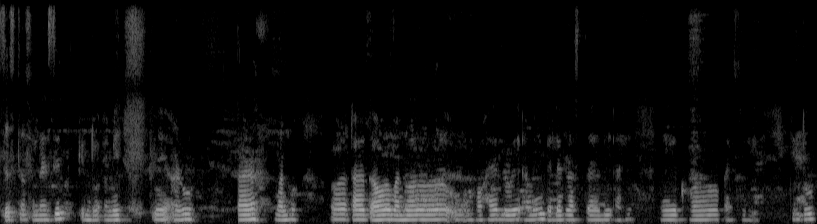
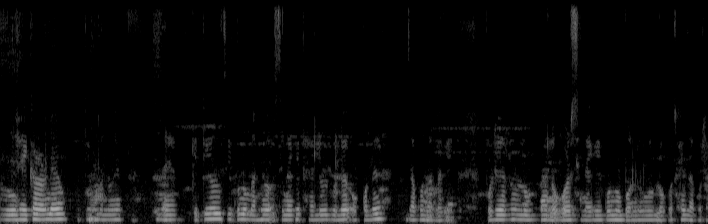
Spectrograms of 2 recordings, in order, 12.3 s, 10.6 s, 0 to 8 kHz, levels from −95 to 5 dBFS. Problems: background sounds at intervals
